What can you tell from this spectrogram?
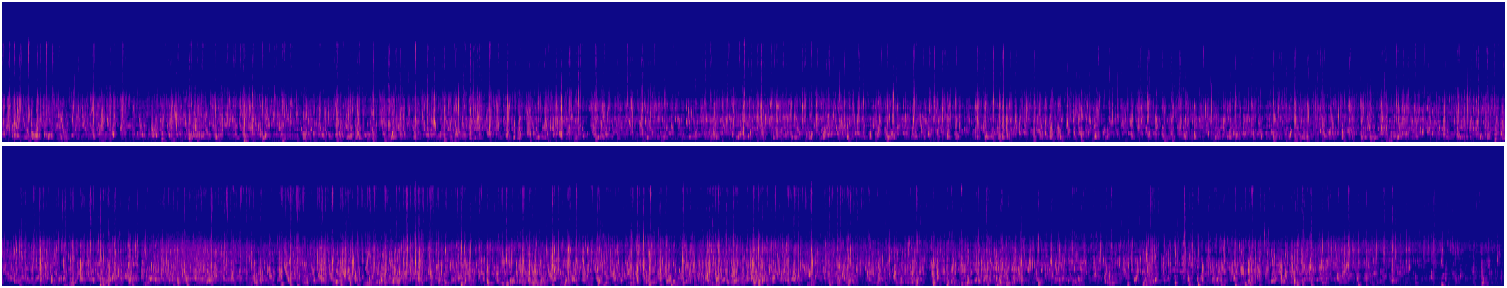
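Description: Water pouring from a plastic hose into a muddy irrigation furrow, a steady splashing trickle into standing water, a little quieter near the end.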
